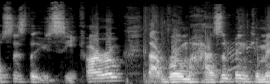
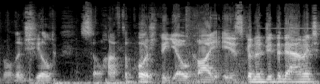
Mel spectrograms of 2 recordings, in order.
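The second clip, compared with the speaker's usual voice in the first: ordinary talk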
